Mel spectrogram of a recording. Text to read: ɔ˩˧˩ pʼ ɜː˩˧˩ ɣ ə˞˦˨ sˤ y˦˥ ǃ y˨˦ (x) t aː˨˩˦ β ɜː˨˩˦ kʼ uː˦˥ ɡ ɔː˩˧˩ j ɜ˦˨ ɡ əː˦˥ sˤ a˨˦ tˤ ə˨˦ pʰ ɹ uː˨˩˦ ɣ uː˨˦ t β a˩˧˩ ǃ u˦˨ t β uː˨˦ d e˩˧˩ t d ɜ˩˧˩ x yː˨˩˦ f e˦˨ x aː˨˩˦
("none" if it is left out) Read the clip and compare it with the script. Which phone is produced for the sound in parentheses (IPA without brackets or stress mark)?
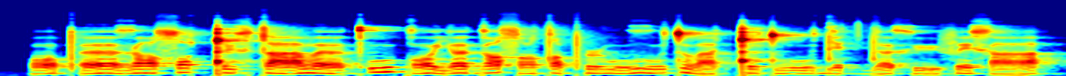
x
